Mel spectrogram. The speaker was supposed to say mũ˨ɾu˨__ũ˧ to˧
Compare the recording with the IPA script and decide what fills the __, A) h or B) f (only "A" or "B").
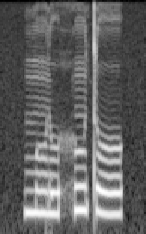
A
